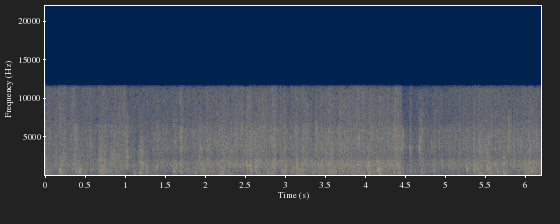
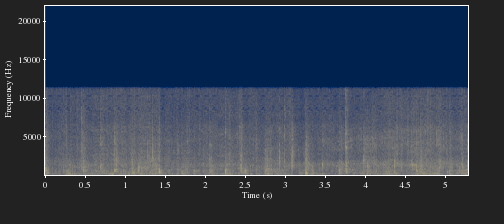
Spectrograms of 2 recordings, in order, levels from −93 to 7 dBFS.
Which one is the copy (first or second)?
second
